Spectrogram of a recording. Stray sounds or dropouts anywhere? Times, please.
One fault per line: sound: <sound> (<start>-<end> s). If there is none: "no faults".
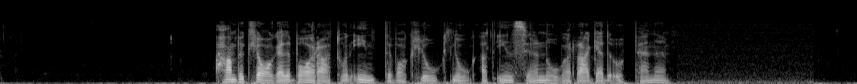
no faults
